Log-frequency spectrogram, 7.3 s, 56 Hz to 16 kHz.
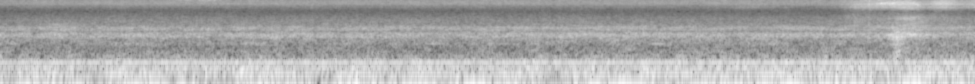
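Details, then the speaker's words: Hunter "The Original" 42-inch white ceiling fan, model 23827, 3-speed, tested on capacitor rig with amp meter; very faint steady low hum, no ticking, rubbing or wobble; judged almost silent, normal running. "Very interesting. Very slight hum from it. Yeah, that's like almost silent."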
